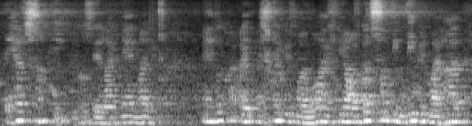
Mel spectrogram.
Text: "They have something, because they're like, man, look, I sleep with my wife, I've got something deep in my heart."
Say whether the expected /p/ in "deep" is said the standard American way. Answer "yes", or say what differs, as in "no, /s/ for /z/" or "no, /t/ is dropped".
yes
